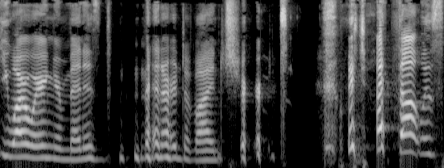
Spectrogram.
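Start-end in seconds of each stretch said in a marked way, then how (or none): 3.5-4.4 high, laughing through the words. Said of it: "I'm sorry, I'm laughing".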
